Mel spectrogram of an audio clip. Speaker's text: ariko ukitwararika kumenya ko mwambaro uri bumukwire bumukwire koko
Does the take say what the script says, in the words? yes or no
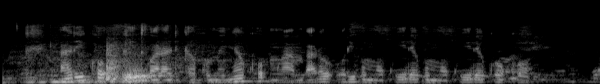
yes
